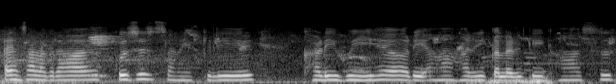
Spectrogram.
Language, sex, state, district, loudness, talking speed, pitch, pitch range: Hindi, female, Madhya Pradesh, Katni, -17 LUFS, 165 wpm, 200 Hz, 195-210 Hz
